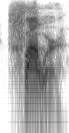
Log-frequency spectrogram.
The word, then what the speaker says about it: flower: flower instead of FL flower FL flower there you go so the pronunciation of of this word and this this one are exactly the same okay flower but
